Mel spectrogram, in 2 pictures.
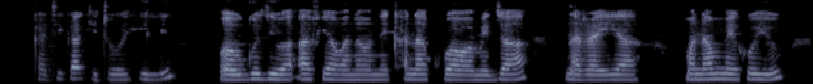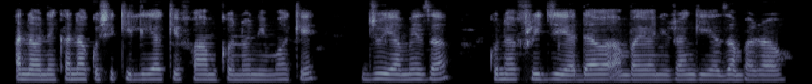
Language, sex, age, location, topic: Swahili, female, 25-35, Kisumu, health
